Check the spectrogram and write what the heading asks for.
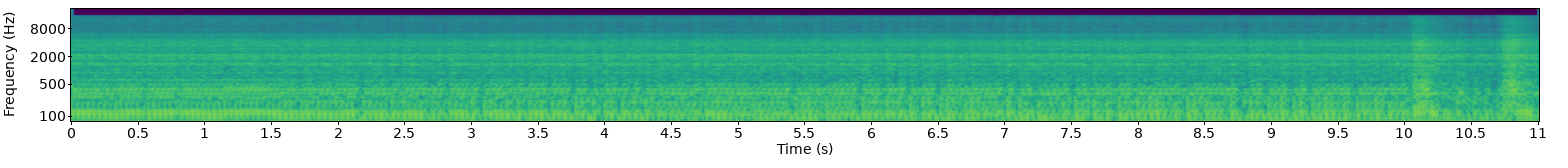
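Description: Small single-cylinder four-stroke 150 YX dirt bike engine running steadily, with two short louder bursts near the end. It has just been started after new valve stem seals and a timing reset, and the owner takes its even running as a sign that the cam timing is set right.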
